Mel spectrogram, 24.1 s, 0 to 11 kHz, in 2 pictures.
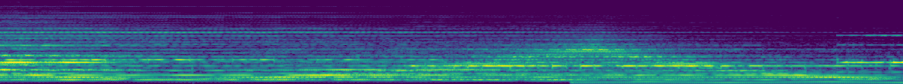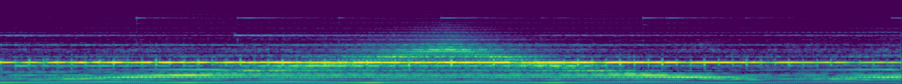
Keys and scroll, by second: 0.6 Delete, 7.9 a, 18.7 s, 19.9-20.6 typing, 21.3 Tab, 22.2 typing, 23.3 Return.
